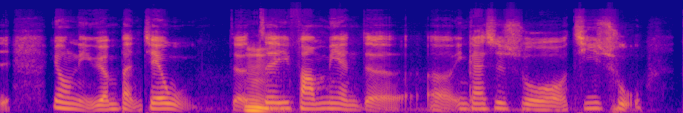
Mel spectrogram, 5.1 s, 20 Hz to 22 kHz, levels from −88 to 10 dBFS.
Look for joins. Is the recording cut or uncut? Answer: uncut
